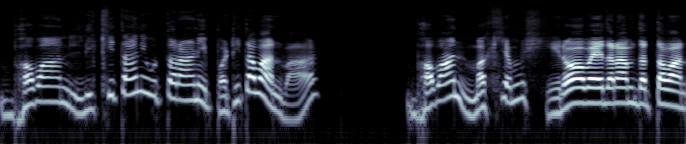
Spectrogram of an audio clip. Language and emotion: Sanskrit, angry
